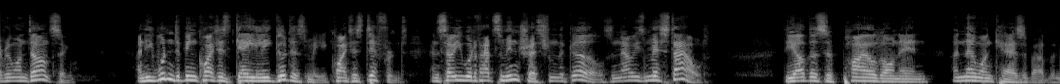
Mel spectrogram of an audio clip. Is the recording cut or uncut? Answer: uncut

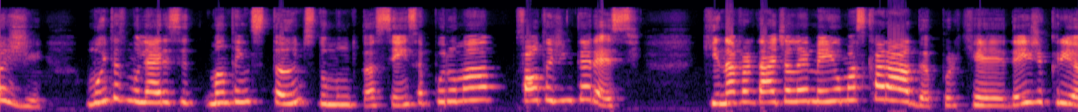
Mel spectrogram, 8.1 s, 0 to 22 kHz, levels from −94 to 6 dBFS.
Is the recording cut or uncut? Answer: uncut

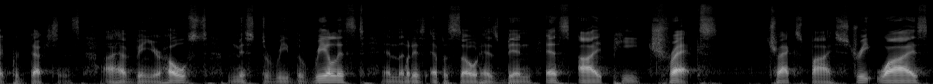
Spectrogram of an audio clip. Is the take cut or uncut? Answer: cut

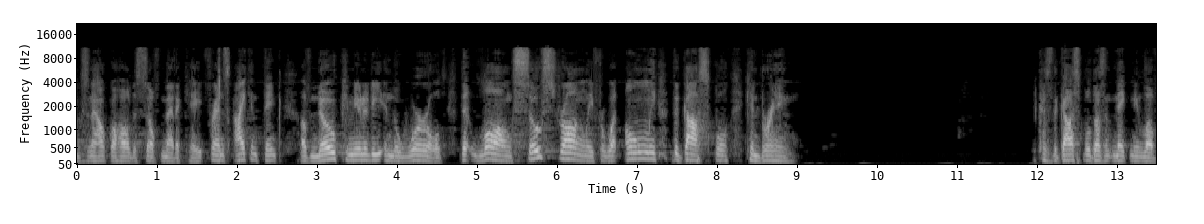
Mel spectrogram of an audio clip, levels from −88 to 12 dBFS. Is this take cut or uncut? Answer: uncut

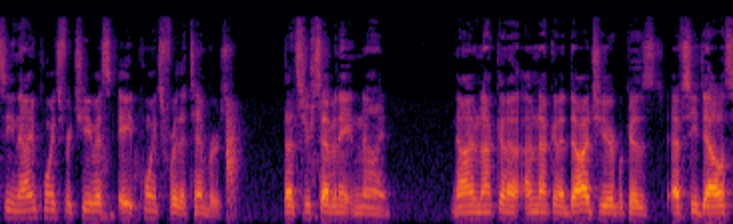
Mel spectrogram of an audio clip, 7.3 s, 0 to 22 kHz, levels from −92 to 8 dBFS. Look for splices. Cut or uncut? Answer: uncut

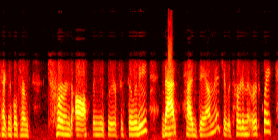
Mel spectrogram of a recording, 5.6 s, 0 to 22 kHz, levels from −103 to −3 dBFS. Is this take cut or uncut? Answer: cut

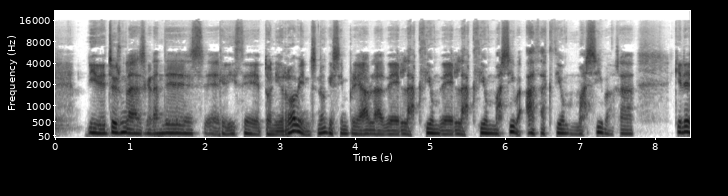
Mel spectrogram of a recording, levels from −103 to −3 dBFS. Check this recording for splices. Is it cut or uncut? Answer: cut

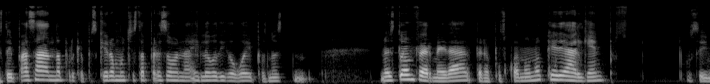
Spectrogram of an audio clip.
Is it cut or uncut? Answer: uncut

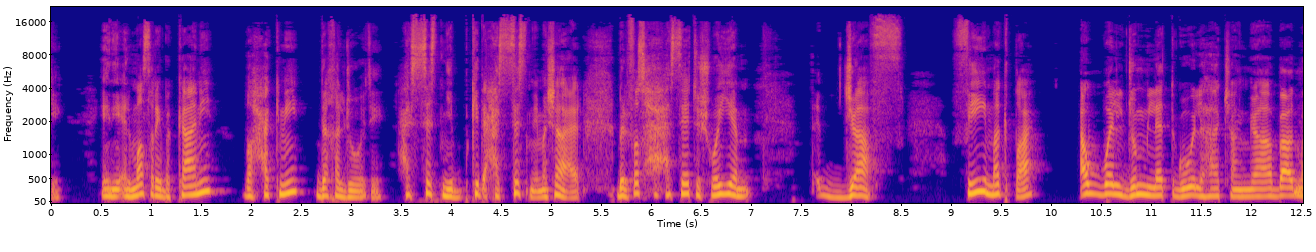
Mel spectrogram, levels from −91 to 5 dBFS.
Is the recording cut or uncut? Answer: uncut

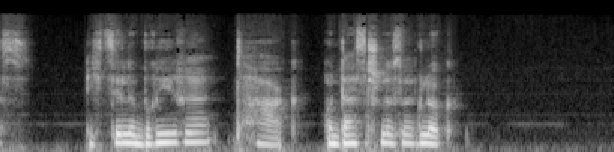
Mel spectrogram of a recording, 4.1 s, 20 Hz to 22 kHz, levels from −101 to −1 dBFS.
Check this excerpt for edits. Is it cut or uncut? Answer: cut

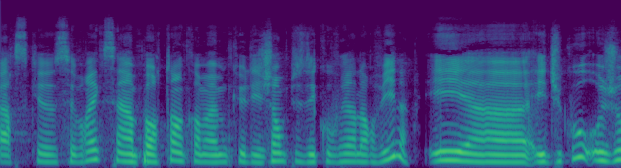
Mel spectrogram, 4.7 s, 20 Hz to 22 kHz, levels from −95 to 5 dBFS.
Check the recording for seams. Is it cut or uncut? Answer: cut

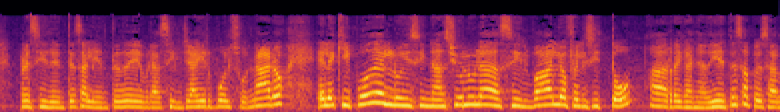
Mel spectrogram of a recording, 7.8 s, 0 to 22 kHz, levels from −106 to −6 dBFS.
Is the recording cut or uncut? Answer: uncut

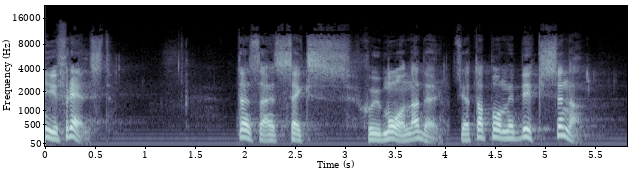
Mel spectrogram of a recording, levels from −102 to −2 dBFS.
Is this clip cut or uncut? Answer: cut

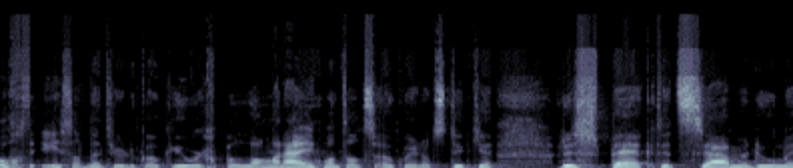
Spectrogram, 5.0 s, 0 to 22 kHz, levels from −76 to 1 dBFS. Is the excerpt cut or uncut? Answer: uncut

